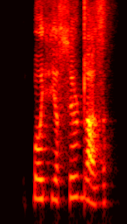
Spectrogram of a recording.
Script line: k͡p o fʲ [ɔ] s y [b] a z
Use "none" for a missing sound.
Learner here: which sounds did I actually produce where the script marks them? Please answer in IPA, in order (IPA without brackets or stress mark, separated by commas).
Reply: ɔ, ɖ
